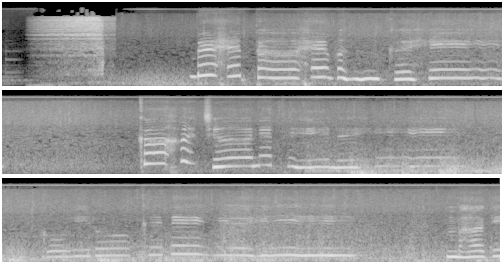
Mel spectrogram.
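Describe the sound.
Heavy rain pours outside a stopped car in a steady, loud hiss, with rumbles of thunder, while a voice hums a tune over it.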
